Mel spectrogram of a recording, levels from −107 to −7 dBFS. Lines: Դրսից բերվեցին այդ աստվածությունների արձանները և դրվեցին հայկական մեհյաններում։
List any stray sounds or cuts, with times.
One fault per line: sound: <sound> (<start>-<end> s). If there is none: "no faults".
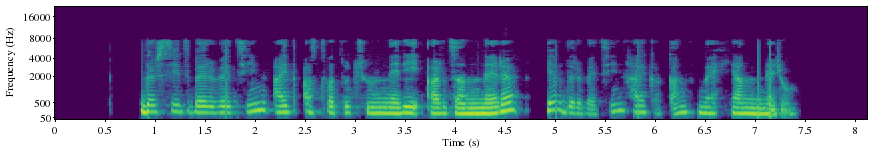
no faults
